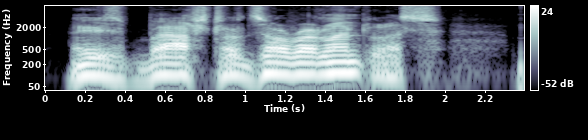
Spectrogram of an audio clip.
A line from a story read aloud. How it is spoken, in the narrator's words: Moore remarks, his voice hoarse from screaming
